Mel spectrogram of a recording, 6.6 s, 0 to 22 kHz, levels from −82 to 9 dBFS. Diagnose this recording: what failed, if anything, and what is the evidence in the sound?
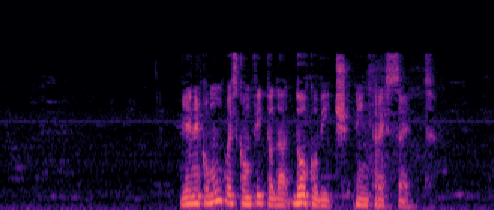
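Throughout the speech the voice has a rough, grainy texture, with a hiss-like fill between the harmonics and a top band that sounds thin and somewhat synthetic. This points to the codec stage, most likely low-delay AAC compression of the AAC-ELD kind used for calls. Its short frames resolve pitch harmonics coarsely and spend bits quickly, so at a rate that sounds like about 32 kbps the spaces between harmonics fill with noise and the highs are rebuilt rather than carried.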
